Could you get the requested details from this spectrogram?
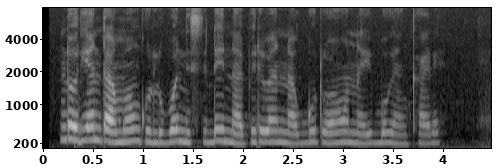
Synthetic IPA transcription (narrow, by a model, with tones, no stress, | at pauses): n˦dɔ˦˨ɾjɛ˦nda˨mɔ˦ŋɡu˨lu˨bɔ˦ni˨si˦de˦na˨pi˦ɾe˦wɛ˦na˨ɡu˦tɔ˨a˦ŋɔ˦na˨i˦bɔ˦ɣɛ˨ŋ˨ka˦ɾɛ˦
